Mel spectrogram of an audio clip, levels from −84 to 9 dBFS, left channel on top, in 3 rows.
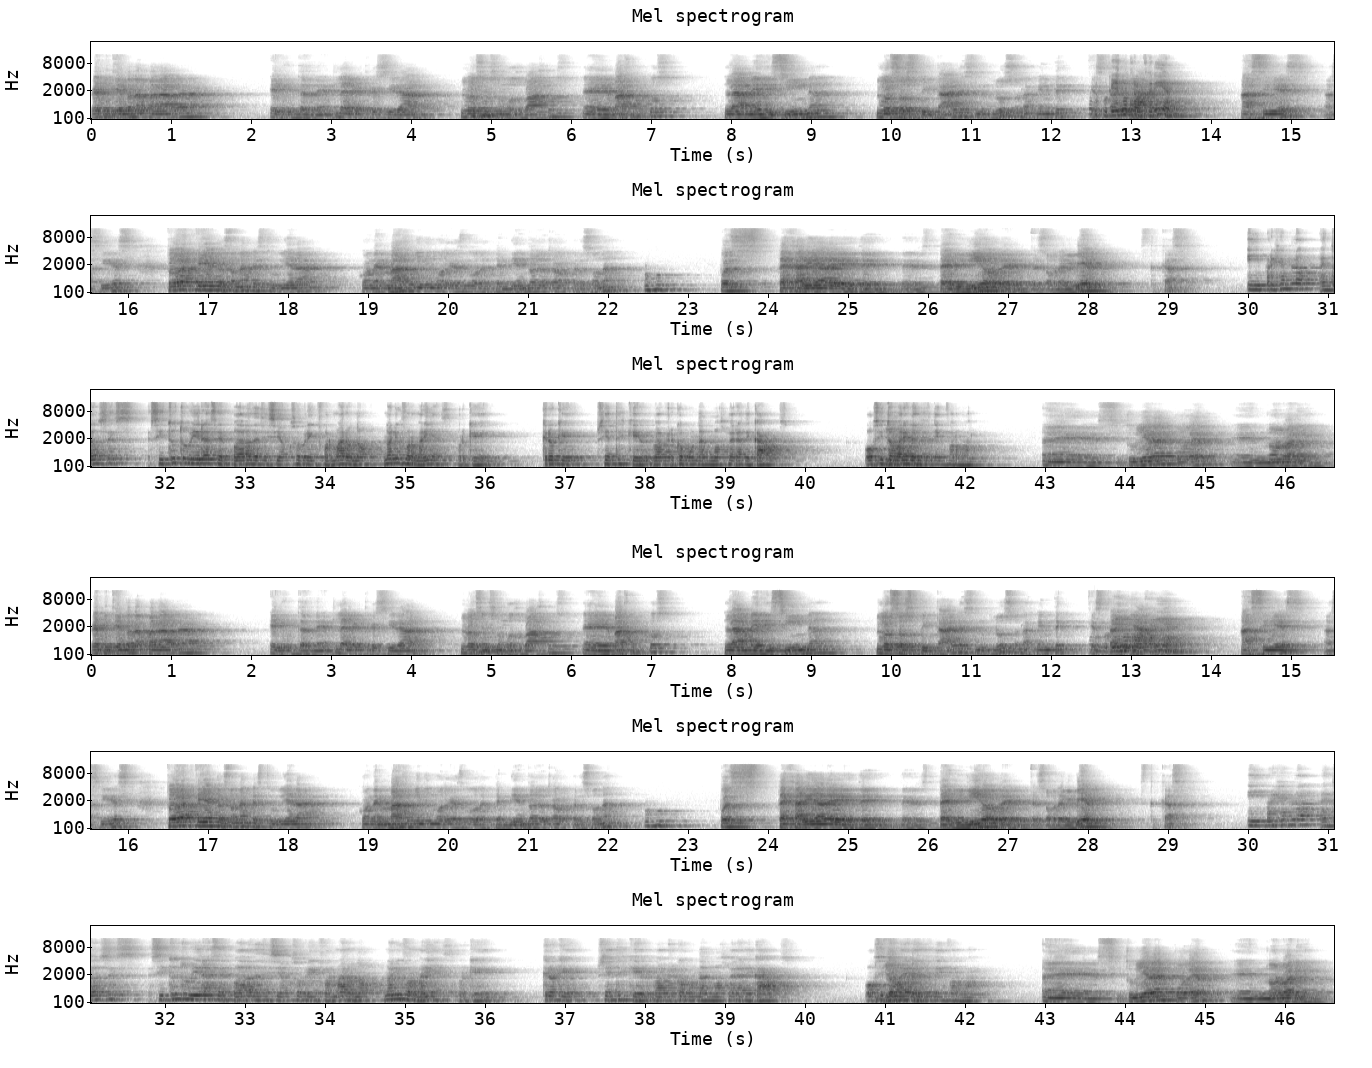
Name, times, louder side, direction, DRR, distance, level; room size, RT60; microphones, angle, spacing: voice 1, 0.0-1.5 2.2-4.2 4.6-7.2 7.9-9.4 9.8-12.2 12.5-13.3 14.4-15.1 15.4-18.4 18.9-22.2 23.4-23.9 24.1-28.3 28.9-29.2 40.9-41.6 43.0-46.4, right 2 dB, 25° right, 0 dB, 0.3 m, -23 dB
voice 2, 12.5-13.6 22.5-22.8 30.0-36.1 36.7-39.8 40.8-42.1, left 3 dB, 75° left, 3 dB, 0.3 m, -23 dB
2.7 x 2.0 x 2.2 m, 1.2 s
head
